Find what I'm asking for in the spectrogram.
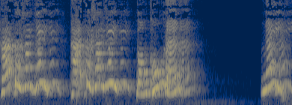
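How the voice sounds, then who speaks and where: A female-sounding, squeaky put-on character voice shouts at an extremely high pitch and a very slow pace. There is slight echo. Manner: screaming, furious.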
